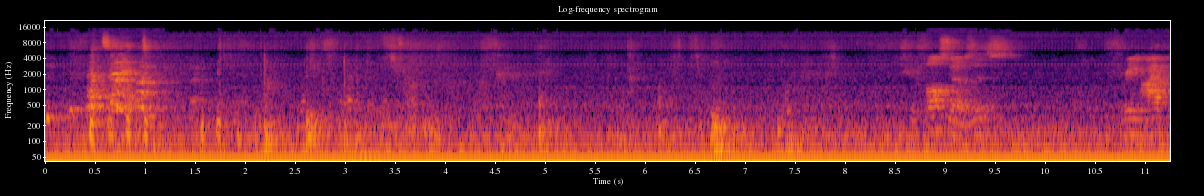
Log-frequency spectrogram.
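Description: A man speaks briefly in an echoing room.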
